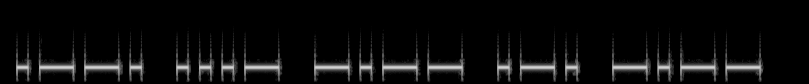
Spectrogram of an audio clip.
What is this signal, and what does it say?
Morse code, heard as a keyed tone, about 10 wpm, 800 Hz. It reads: PVYRY
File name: LEZIONI / 8 YJ45 / 8 Y 10wpm 2615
